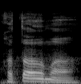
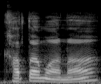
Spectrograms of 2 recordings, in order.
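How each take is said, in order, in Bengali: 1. প্রথম সিলেবল ভারী ও মোটা। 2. প্রথম সিলেবল হালকা ও পাতলা। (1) "মোটা করে পড়তে হবে" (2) "আলিফ এখানে আকার উচ্চারণ করা যাবে না"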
